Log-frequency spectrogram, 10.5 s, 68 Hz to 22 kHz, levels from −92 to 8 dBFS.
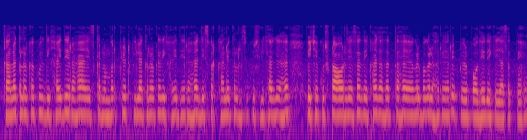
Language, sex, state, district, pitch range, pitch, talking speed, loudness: Hindi, male, Uttarakhand, Uttarkashi, 185-195 Hz, 195 Hz, 250 wpm, -34 LUFS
